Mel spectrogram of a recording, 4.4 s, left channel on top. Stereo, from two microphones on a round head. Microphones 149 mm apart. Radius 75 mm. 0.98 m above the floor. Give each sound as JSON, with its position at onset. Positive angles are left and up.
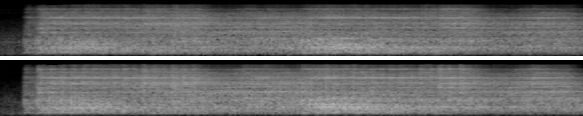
{"t": 0.2, "sound": "hammering", "side_deg": -85, "distance_m": 4.5}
